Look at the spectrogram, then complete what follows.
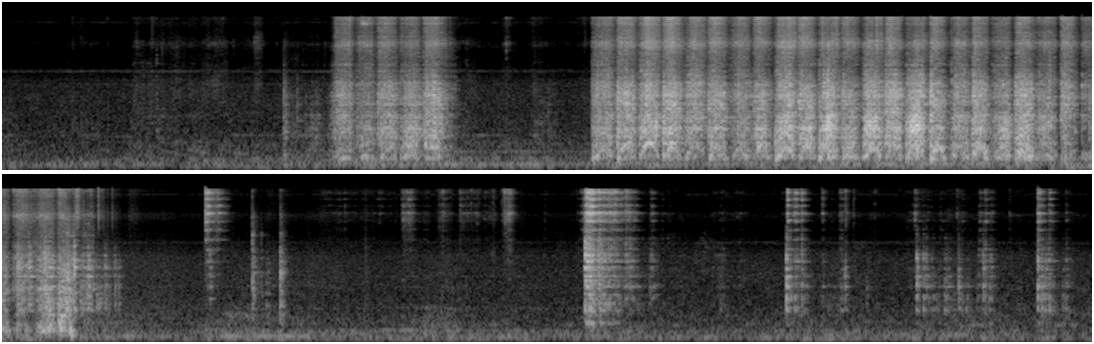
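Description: Hacksaw blade sawing through a fiberglass rod held on a wooden block: a short run of strokes, then a longer, louder run of rapid strokes lasting about four seconds. A few sharp clicks and taps follow.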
